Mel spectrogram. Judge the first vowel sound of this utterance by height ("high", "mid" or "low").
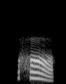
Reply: mid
